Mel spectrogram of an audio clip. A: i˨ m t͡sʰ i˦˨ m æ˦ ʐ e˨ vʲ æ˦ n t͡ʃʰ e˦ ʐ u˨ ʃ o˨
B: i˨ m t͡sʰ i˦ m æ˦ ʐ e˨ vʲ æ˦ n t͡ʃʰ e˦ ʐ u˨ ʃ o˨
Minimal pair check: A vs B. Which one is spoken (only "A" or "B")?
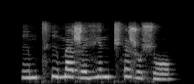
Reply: A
